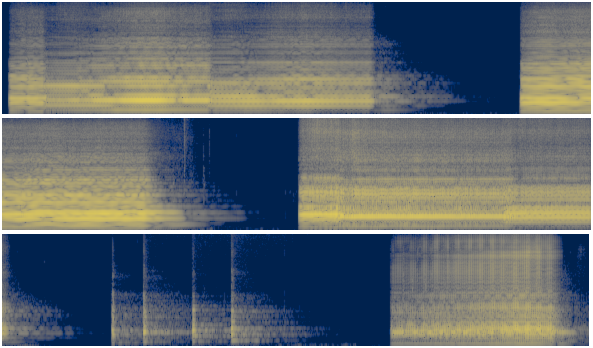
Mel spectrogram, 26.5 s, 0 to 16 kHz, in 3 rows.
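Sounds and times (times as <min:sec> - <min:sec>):
symphonic woodwind bassoon: 0:00.1 - 0:06.1, 0:07.8 - 0:11.6, 0:13.3 - 0:17.8, 0:19.3 - 0:21.8, 0:23.5 - 0:26.2.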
